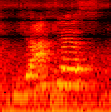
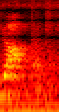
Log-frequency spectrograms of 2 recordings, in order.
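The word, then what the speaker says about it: Jacques: so just how it looks based on english pronunciation jackass cartier but how you say it correctly like jack it's it's it's jet it's jack in french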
